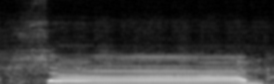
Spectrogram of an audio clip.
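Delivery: سون stretched very slowly, nasal on; drawn-out sound. Shown as a demonstration. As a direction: hold the sound سون long and slow. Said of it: "زعما سون". (نطق سون ببطء شديد)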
